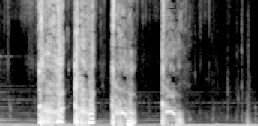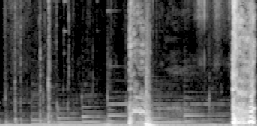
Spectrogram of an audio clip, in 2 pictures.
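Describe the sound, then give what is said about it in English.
A person coughs in a fit: three quick, harsh coughs, a weaker one, then a pause before a few more rough coughs follow. “And coughing is healthy for anybody listening to this show and feeling a bit creeped out. Coughing is our body's way of releasing the mucus”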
